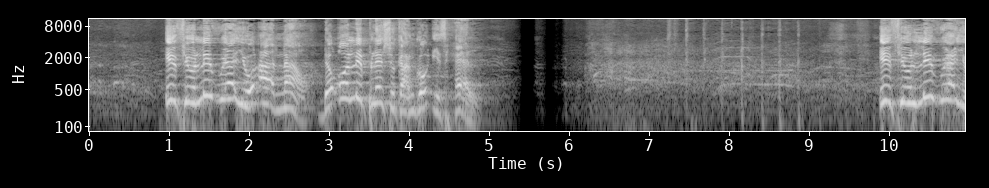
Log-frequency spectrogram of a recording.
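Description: A man preaches loudly and with animation through a microphone.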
